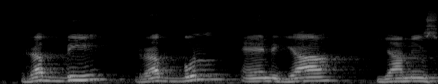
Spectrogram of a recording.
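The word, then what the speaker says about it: ربي: But for the pronunciation, we pronounce this as a Kasra Rabbi.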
